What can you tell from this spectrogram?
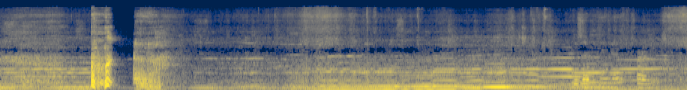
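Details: Girl coughing two or three quick bursts, then a pause, over steady background music; the cough may be from pepper.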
